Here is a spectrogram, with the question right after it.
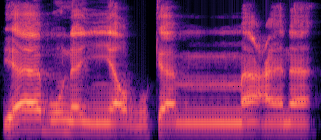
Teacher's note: karena sudah diidghamkan ke mim menjadi mim bertasydid, maka dipanjangkan gunanya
